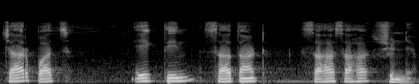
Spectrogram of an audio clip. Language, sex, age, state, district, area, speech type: Marathi, male, 45-60, Maharashtra, Palghar, rural, spontaneous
